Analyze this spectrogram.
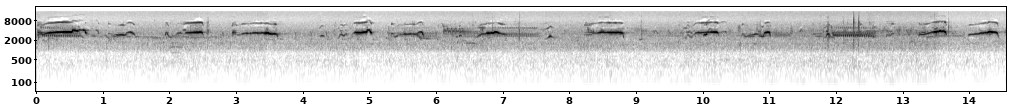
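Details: Decorah North bald eagles at dinner on 6 May 2022, with the father feeding a fish to the chicks: a long series of short, high, whistled peeps repeated at an uneven pace, with a brief rustle midway.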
